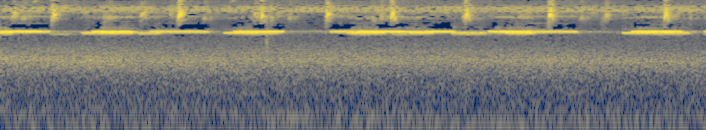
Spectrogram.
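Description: A cricket trills steadily on a high, pure pitch in short bursts with brief pauses.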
